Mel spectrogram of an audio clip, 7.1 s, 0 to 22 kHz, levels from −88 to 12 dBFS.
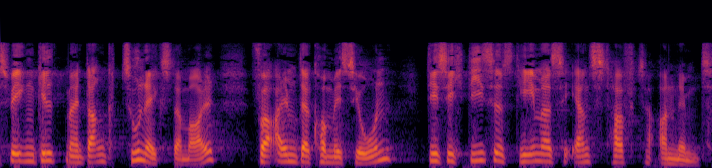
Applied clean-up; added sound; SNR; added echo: none; none; none; none.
